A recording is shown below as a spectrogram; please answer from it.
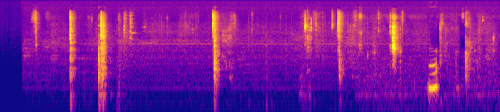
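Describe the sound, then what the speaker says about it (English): Kitchen scissors snipping the big stems off spinach leaves, a few sharp, crisp clicks spaced irregularly across a quiet background, with faint soft handling sounds between cuts. "I've got scissors here. Just giving a little haircut. Sometimes I don't like these big stems, so I'll take the stems off too."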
